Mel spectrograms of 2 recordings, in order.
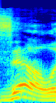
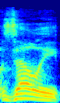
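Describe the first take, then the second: First: The name is said as one syllable. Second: The name is said with two syllables. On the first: The speaker calls it right. "it's just one Zell, and it's Zell" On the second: The speaker calls it wrong. "It's not Zelly"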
